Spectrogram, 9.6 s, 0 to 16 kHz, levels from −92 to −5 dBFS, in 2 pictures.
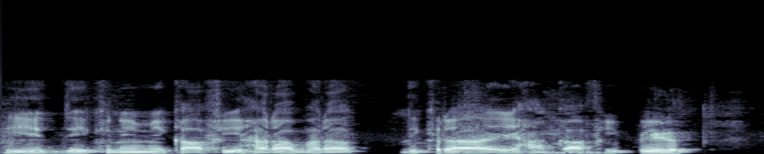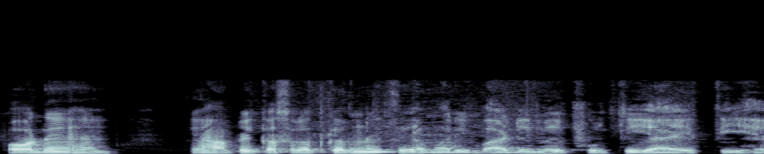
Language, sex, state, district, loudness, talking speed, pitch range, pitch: Hindi, male, Uttar Pradesh, Gorakhpur, -17 LUFS, 165 wpm, 105-115 Hz, 110 Hz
